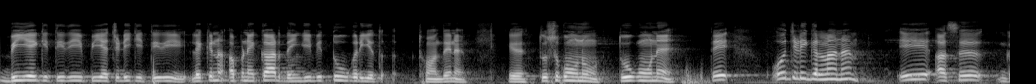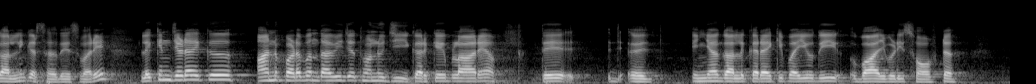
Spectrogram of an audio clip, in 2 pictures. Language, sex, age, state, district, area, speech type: Dogri, male, 18-30, Jammu and Kashmir, Samba, rural, spontaneous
